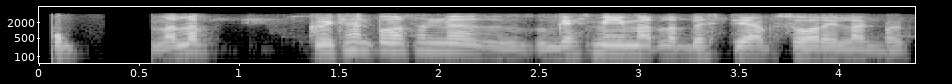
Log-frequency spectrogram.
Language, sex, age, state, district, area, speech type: Kashmiri, male, 18-30, Jammu and Kashmir, Kulgam, rural, conversation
